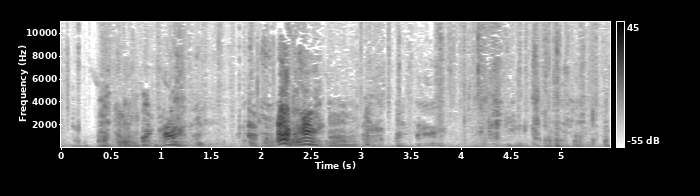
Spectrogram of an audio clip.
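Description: A pug voices its hunger with a string of whining, grumbling moans that rise and fall in pitch. The loudest, most insistent cry comes in the middle, followed by softer murmurs.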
